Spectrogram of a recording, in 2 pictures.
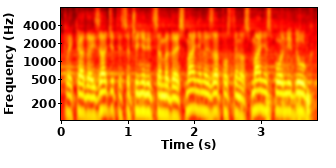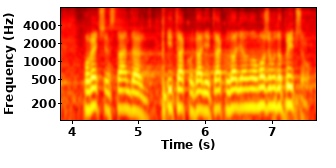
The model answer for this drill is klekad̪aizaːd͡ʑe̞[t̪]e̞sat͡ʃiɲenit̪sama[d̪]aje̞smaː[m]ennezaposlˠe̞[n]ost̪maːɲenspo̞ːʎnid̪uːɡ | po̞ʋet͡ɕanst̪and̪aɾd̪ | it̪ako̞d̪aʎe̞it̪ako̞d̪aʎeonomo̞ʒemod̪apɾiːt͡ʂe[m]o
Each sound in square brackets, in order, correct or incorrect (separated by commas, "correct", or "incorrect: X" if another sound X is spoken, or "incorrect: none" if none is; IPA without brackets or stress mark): correct, correct, incorrect: ɲ, correct, correct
